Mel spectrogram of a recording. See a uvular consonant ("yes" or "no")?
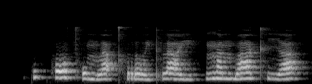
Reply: no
